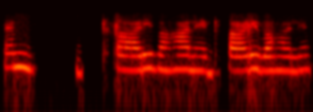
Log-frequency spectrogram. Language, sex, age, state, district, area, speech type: Hindi, female, 18-30, Madhya Pradesh, Narsinghpur, rural, conversation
